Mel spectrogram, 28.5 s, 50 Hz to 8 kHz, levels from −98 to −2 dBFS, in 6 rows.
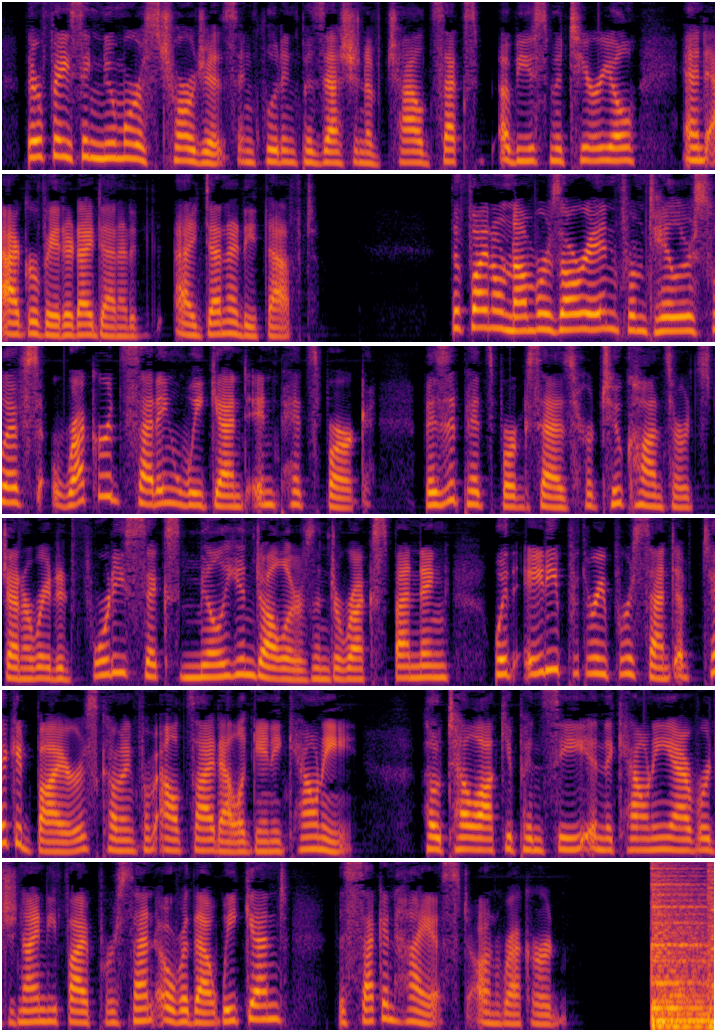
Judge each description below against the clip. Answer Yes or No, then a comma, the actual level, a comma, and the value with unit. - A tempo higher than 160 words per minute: No, slow, 135 wpm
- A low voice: No, high, 205 Hz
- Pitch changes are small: No, average, 4.0 semitones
